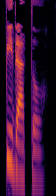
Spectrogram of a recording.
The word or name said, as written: pidato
